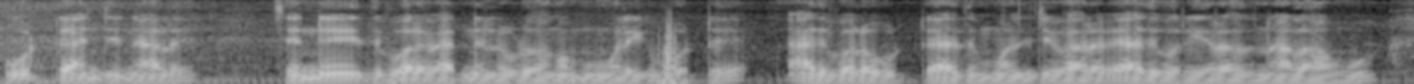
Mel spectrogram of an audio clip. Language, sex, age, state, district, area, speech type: Tamil, male, 45-60, Tamil Nadu, Tiruvannamalai, rural, spontaneous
